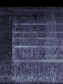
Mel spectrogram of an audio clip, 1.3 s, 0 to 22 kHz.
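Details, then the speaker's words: New Stepcraft 840 CNC homing after tightening the axis fasteners: sudden harsh scraping with steady high stepper whine; grinding on the rail, suspected from the tightening, not confirmed. "because I tighten those things and the way it sounds that that did not sound good that does not sound good my friends"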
